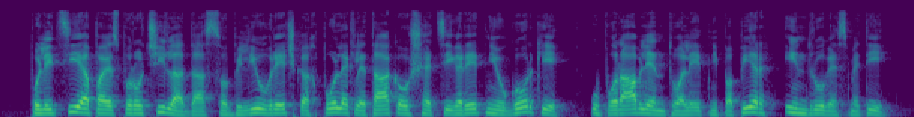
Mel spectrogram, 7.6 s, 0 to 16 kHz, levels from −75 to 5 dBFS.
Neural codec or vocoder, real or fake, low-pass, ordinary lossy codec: none; real; 10.8 kHz; none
